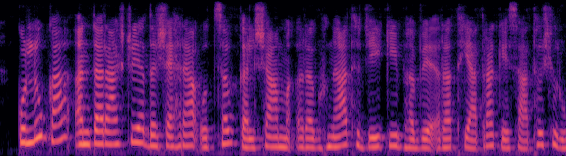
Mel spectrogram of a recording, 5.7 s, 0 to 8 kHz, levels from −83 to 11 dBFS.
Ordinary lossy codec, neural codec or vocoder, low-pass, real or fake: none; codec, 16 kHz, 4.8 kbps, FACodec; none; fake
